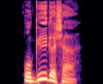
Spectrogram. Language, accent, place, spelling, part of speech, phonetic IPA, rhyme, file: German, Germany, Berlin, ogygischer, adjective, [oˈɡyːɡɪʃɐ], -yːɡɪʃɐ, De-ogygischer.ogg
- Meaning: inflection of ogygisch: 1. strong/mixed nominative masculine singular 2. strong genitive/dative feminine singular 3. strong genitive plural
